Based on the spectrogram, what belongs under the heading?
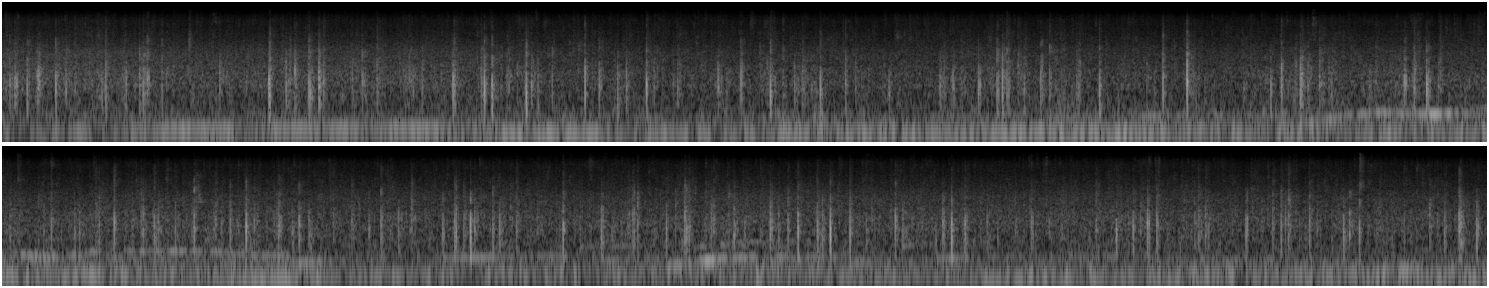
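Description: Steady rain falling, with many sharp drop hits all through.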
